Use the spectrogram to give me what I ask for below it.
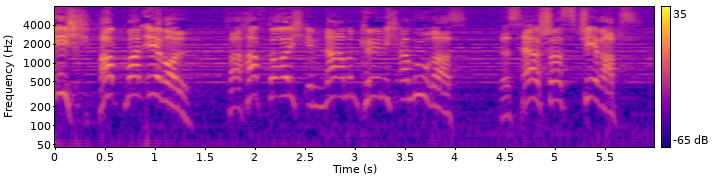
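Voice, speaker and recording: A man's voice: extremely high pitch, lively intonation, measured pace, bright, forceful tone, faint music behind, heavily acted. An actor playing a stern, officious male guard captain, formal and commanding, in a fantasy audio drama.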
